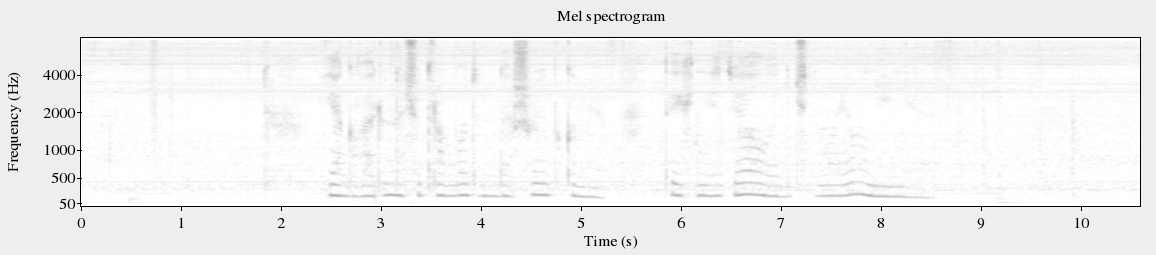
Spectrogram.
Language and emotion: Russian, sad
